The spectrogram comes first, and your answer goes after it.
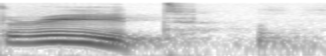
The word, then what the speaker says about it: read: And what about read? Do you know? Wrote. Wrote. Write. Wrote. Guess. Read, yes. It writes same, but you pronounce different. Read. Read, read. Like color, red.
